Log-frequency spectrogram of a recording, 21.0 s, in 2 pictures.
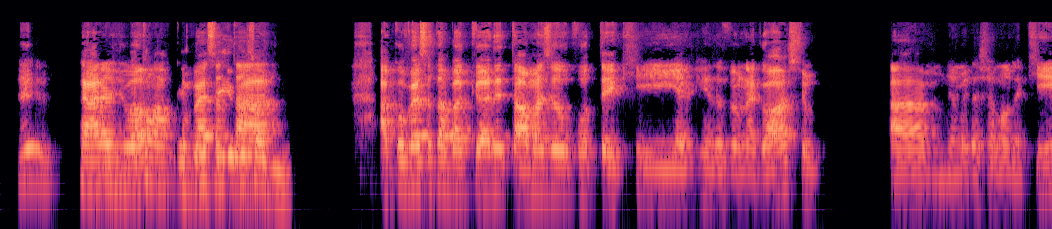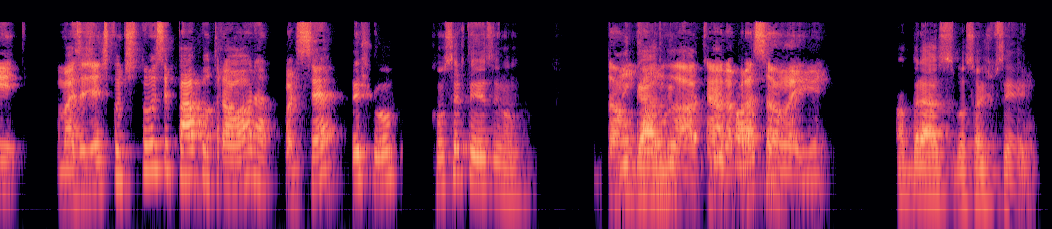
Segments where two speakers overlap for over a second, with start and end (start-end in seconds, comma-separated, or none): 0.9-2.9, 16.6-18.3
